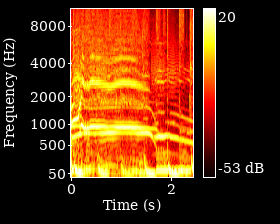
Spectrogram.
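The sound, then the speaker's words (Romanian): A large group of people shouting and cheering loudly into a microphone, one sustained collective yell that drops in pitch partway through, over a steady thumping beat. “avem o gașcă foarte mare, pregătiți să facă o mare gălăgie. Atenție la microfon, 2, 3 și...”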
